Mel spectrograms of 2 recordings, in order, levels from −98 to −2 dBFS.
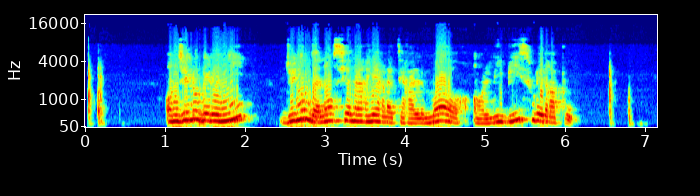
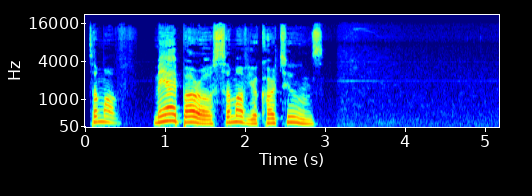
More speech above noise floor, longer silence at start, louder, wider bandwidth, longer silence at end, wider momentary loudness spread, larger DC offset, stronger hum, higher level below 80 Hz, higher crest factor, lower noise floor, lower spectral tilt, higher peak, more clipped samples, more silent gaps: first, 55 dB vs 48 dB; about the same, 0.05 s vs 0.05 s; first, -10 LUFS vs -23 LUFS; second, 9.2 kHz vs 16.5 kHz; second, 0.35 s vs 2.25 s; about the same, 14 LU vs 15 LU; neither; neither; first, -42 dBFS vs -58 dBFS; second, 10 dB vs 18 dB; second, -64 dBFS vs -71 dBFS; first, -7 dB/octave vs -5.5 dB/octave; first, 0 dBFS vs -8 dBFS; neither; neither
